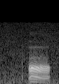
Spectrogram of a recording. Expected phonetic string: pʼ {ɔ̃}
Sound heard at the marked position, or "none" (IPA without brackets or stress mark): ɔ̃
